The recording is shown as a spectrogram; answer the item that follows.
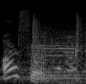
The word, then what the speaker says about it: R4: His name is R4, pronounced Arfer, and Steve built him out of odds and ends around the house.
